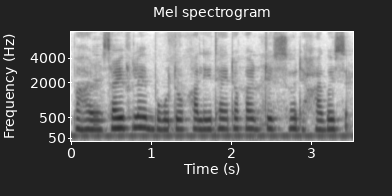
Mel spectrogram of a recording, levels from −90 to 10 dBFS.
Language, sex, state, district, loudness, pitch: Assamese, female, Assam, Kamrup Metropolitan, -15 LUFS, 225 Hz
